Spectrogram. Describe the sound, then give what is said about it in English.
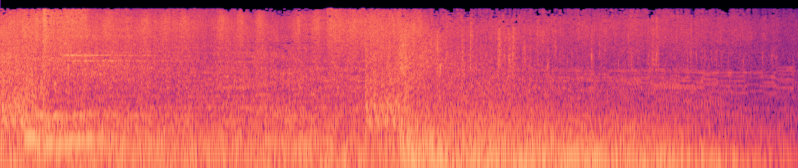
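Pressure tanks bursting amid rushing floodwater produce a loud, sustained roaring rumble, with a few heavier blasts punching through before the noise fades at the close. “Careful, Michael! Those pressure things could explode!”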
